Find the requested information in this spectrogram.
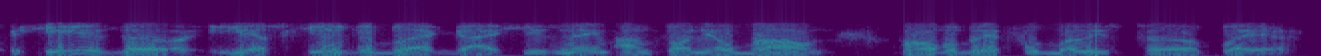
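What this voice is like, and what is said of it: Foreign accent, Russian or African. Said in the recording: “What accent was that guy? ... It sounded Russian. ... I thought it was an African, ... Nigerian. I thought it might be, like, Cameroon or something. ... He sounded Russian to me.”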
